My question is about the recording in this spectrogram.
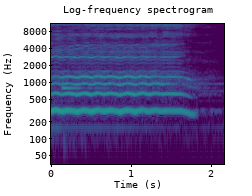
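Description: A voice holding one long sung note with a steady vibrato, the last note of the drama's ending theme song, dying away just before the end.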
